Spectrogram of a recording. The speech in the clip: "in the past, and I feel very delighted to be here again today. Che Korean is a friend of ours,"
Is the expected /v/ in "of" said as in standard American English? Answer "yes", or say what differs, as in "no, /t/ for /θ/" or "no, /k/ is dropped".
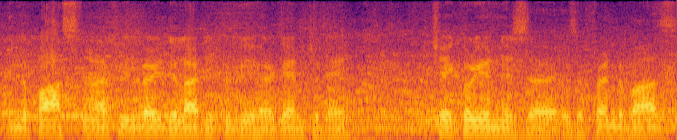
yes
